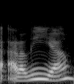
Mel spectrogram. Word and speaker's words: Ardija: mascota es una ardilla se llama omilla ardilla se pronuncia así y la canción que tienen la pueden buscar como vamos ardija con j canción de cancha de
